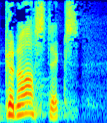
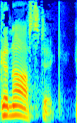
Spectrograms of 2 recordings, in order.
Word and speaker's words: Gnostic: That's spelled with a G, a silent G. If you go around and tell people, I'm studying Christology and Gnostics, they're going to know you have an issue.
